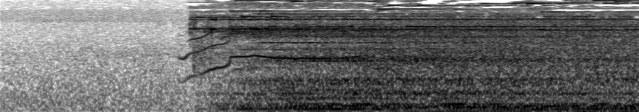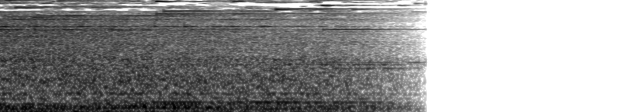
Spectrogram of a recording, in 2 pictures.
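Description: A low, swelling music cue plays as a game character dies.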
